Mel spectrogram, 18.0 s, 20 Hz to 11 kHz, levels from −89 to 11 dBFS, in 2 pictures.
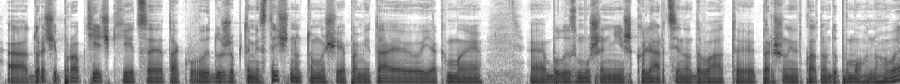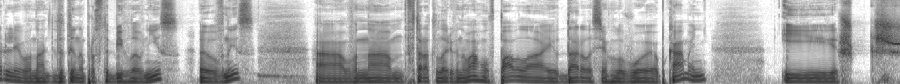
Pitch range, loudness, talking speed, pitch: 85-95 Hz, -15 LUFS, 130 wpm, 85 Hz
